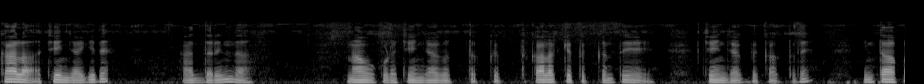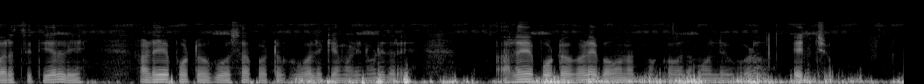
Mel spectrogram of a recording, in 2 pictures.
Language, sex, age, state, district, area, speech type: Kannada, male, 30-45, Karnataka, Kolar, rural, spontaneous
